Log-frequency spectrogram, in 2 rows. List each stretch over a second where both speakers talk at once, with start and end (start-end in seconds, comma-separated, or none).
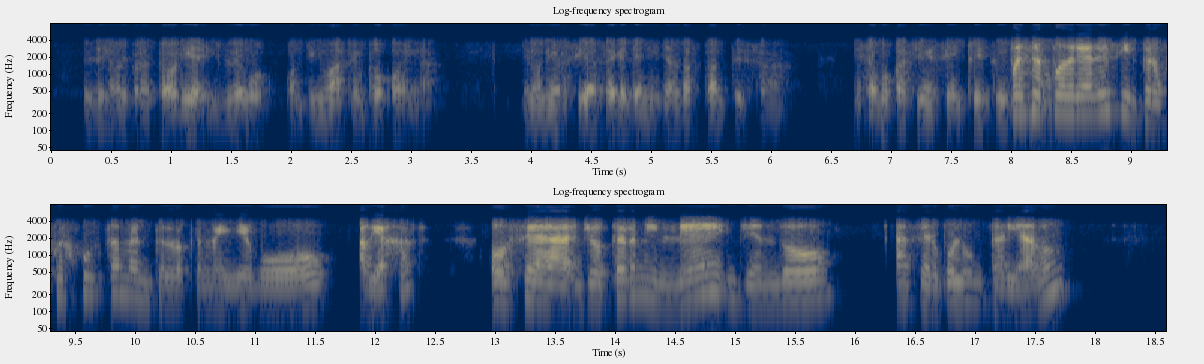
none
